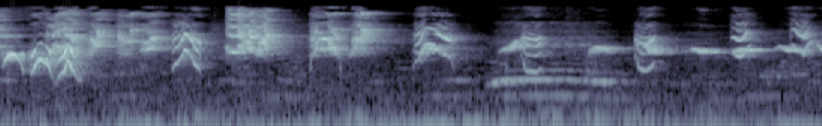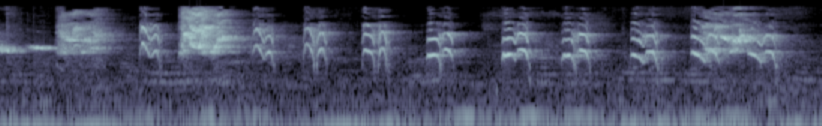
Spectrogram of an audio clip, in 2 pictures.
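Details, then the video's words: Black-naped oriole in a cage courting a female, pouring out its fill-in song: loud scratchy squawks mixed with brief whistles and a low slurred note, then steady pulses of harsh chattering notes. "BURUNG KEPODANG GACOR MENGELUARKAN ISIANNYA UNTUK MERAYU BETINA"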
